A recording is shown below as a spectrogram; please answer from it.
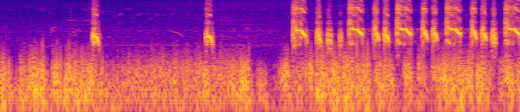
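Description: Grey francolin giving harsh, shrill, ringing notes, rapidly repeated about three per second in a loud series, over a steady low rumble of background noise.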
